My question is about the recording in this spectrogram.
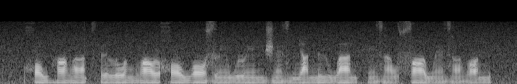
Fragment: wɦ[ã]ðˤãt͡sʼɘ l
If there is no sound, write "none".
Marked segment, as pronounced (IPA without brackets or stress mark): a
